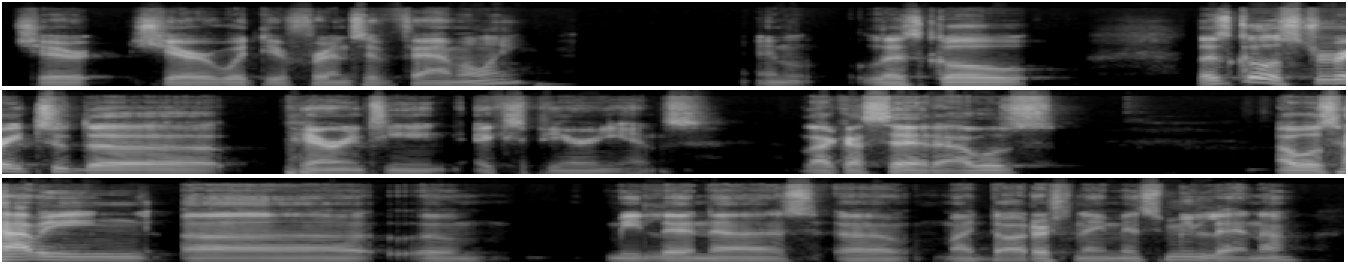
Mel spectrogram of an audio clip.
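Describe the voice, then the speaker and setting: Casting: young male podcast host, very low voice, dry sound, upbeat and swears a lot. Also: measured pace, no room sound. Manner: loud, upbeat, swears freely. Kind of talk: casual chat.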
